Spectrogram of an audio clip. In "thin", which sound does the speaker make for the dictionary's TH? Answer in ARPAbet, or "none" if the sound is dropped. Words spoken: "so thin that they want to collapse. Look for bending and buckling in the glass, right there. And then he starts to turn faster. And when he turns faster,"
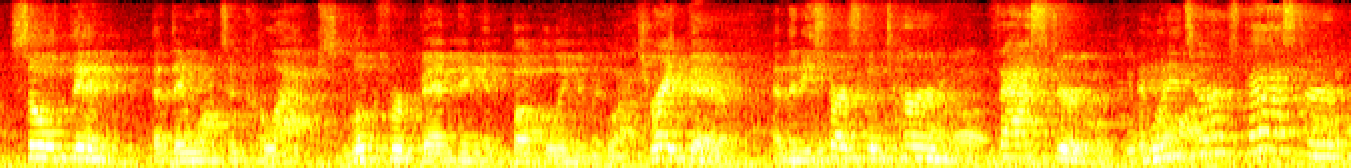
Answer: TH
